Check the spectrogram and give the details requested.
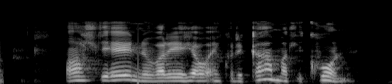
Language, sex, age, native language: Icelandic, other, 14, Icelandic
